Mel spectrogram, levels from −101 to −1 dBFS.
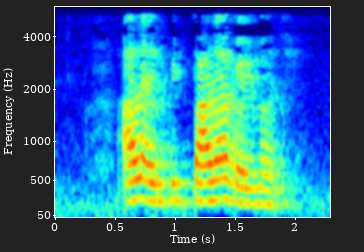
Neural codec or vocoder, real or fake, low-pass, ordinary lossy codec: codec, 16 kHz, 16 kbps, FunCodec, trained on Chinese and English, 50 frames a second; fake; 5.4 kHz; MP3, 24 kbps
